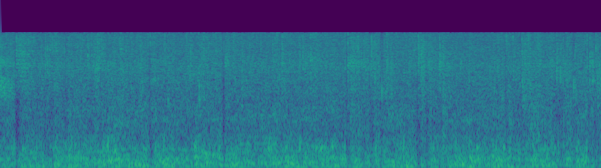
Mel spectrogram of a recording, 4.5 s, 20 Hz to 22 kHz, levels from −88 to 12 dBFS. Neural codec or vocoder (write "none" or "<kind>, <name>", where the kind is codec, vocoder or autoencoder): vocoder, BigVGAN v2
